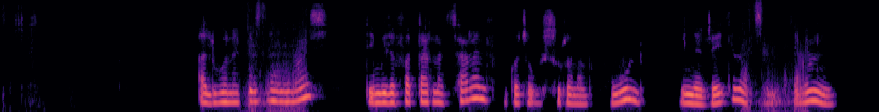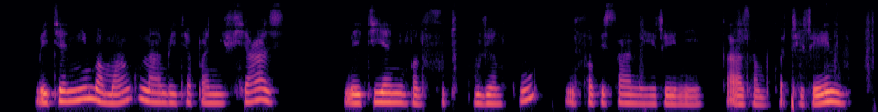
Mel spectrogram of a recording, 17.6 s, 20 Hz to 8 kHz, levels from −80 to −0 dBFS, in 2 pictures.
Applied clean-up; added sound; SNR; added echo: neural separator model SepFormer DNS4.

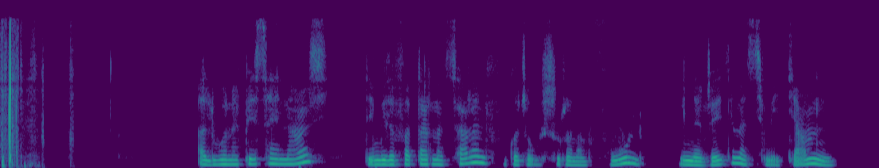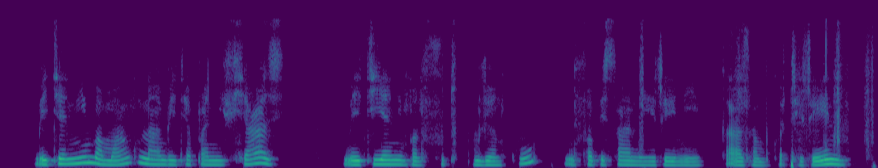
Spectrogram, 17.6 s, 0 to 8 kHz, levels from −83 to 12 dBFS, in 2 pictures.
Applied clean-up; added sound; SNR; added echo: none; none; none; none.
